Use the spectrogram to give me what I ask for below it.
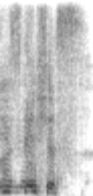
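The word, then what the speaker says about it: Eustatius: You have to pronounce that for me, Colleen. It's Eustachius. Eustachius, thank you.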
